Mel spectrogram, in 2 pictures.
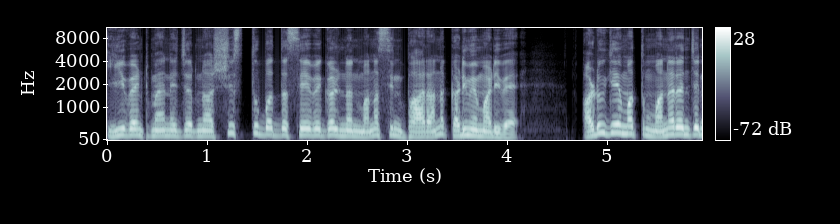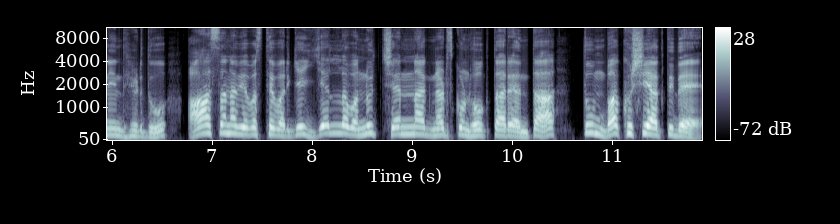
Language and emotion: Kannada, happy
